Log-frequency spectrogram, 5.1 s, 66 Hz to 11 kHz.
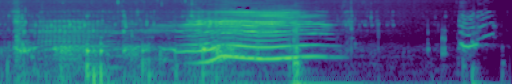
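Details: Underwater humpback whale sounds from Vava'u, Tonga, October 2017: a long, rising, wavering moan with rich overtones lasting over a second, followed by a short upswept squeal, over low water rumble.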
